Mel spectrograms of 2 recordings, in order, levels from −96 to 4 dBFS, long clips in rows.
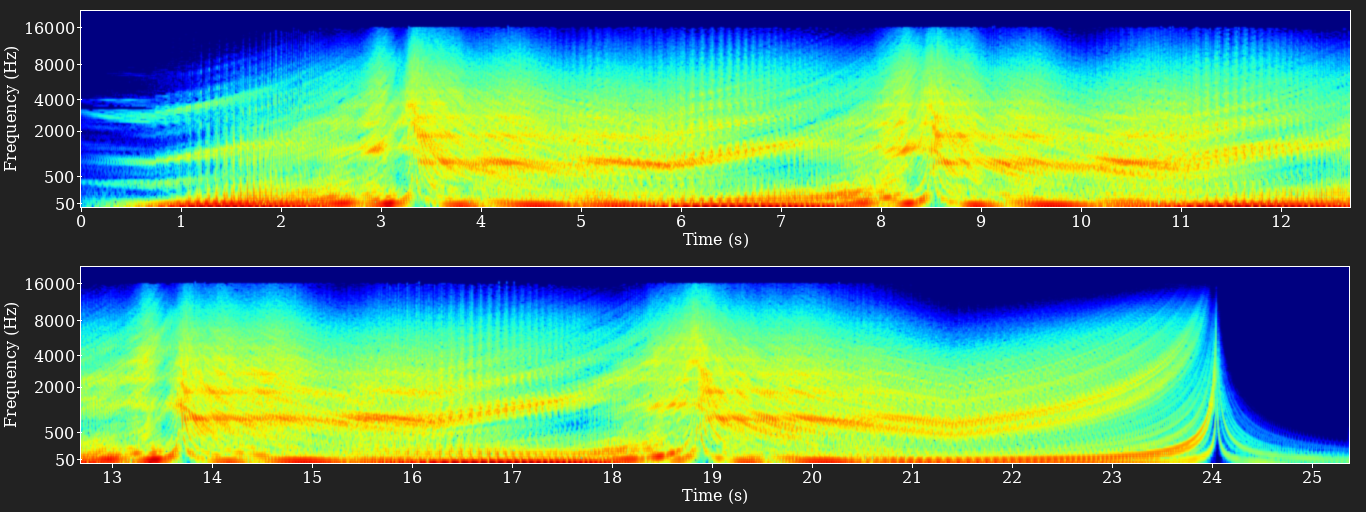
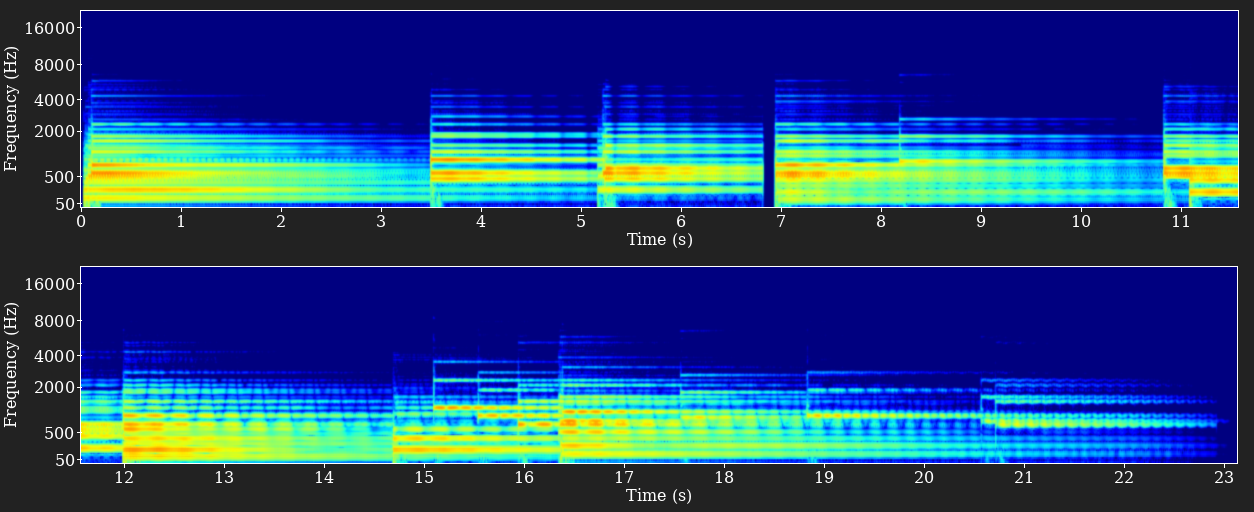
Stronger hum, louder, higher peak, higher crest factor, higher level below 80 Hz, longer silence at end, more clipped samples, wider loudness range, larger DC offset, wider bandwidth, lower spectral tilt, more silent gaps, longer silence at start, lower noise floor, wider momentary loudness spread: neither; first, -17 LUFS vs -26 LUFS; first, -2 dBFS vs -8 dBFS; second, 10 dB vs 20 dB; first, -18 dBFS vs -60 dBFS; first, 1.3 s vs 0.9 s; neither; second, 4 LU vs 12 LU; neither; first, 13.5 kHz vs 4.6 kHz; second, -4 dB/octave vs -11 dB/octave; second, none vs 6.83-6.95 s; first, 0.45 s vs 0.05 s; second, -48 dBFS vs -66 dBFS; second, 7 LU vs 21 LU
